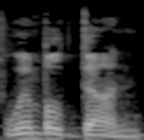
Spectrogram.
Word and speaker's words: Wimbledon: For years I've been saying Wimbledon. Yet another word that I've been mispronouncing. T-O-N, Wimbledon. But it's Wimbledon, D-O-N.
